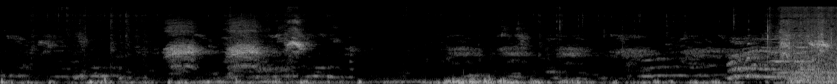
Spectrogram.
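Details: Crows fighting over food, giving harsh repeated caws in bursts around the middle and end, with shuffling, clattering background noise throughout.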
